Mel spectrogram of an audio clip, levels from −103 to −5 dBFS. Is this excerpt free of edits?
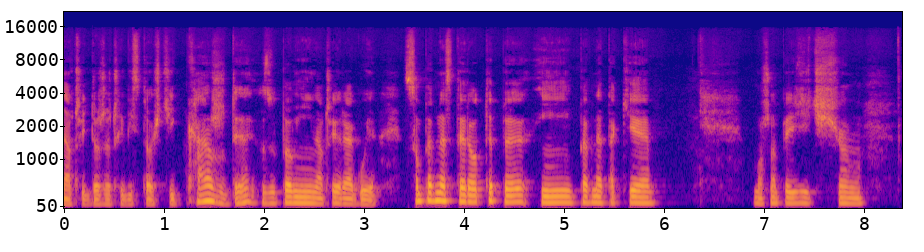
yes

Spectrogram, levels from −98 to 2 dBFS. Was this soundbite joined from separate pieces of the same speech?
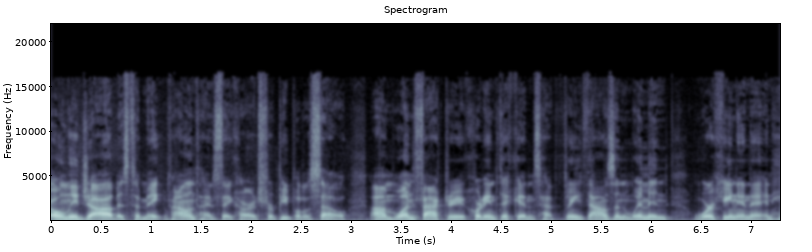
yes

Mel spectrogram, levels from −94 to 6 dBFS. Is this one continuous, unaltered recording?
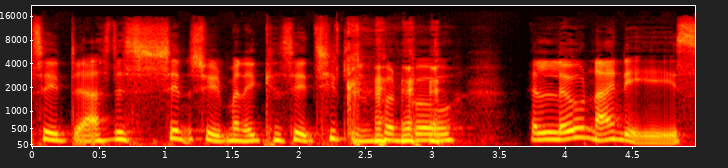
yes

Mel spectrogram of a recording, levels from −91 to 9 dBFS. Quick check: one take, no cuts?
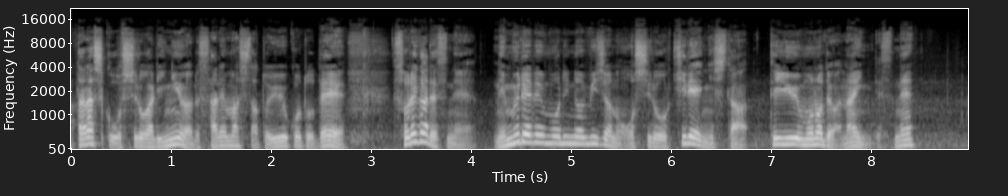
no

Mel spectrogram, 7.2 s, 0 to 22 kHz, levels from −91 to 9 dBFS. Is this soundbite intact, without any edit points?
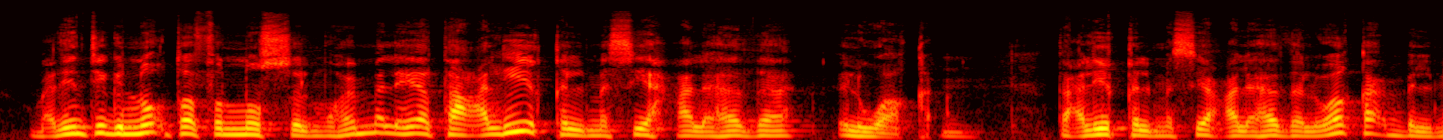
yes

